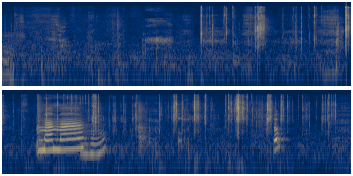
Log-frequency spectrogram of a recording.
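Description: Plastic beads rattle and click as a child's hand sorts them.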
